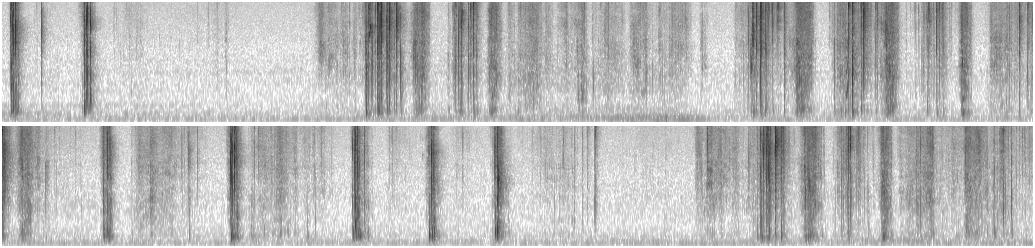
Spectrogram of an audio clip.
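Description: Hands squeezing and stretching a soft, thick, creamy clay slime, making irregular sharp pops and clicks in clusters. There is a lull of a couple of seconds near the start.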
